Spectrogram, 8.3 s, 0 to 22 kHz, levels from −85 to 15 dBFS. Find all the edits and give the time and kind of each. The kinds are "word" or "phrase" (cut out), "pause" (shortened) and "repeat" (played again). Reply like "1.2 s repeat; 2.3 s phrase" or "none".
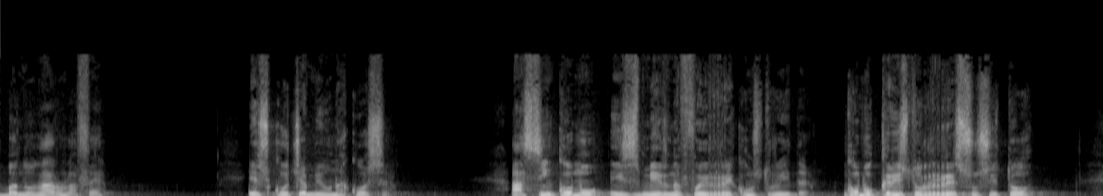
6.3 s word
